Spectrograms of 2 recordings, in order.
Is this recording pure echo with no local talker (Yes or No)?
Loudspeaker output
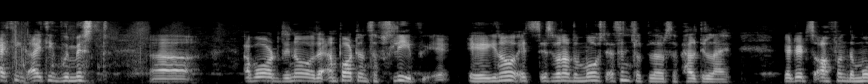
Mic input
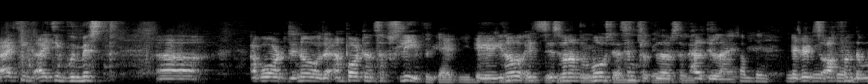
No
